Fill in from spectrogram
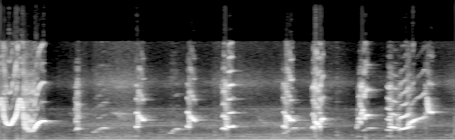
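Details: Starling in lively chattering song, meant as a tutor and trigger recording for kept starlings: a loud opening swooping whistle, then short sharp squawks and rising whistled notes spaced about every half second, with faint low hum beneath.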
